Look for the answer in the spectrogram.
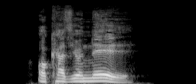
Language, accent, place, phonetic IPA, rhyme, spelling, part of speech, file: German, Germany, Berlin, [ɔkazi̯oˈnɛl], -ɛl, okkasionell, adjective, De-okkasionell.ogg
- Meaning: occasional (limited to certain occasions; not very often; sometimes)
